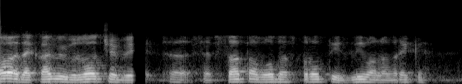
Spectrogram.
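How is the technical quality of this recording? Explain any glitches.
The recording is speech carried over a phone call, and it has two linked glitches around one network switch. Before it, the HD Voice link carries the full wideband speech with only light codec roughness.

Handover gap, 1.32 to 1.46 s: the call was passed from one network to another, and no speech frames arrived for about 140 ms. The voice fades within a few tens of milliseconds, then there is silence, and the speech in that stretch is lost.

Fallback to narrowband, 1.46 s to the end: after the switch the call drops from AMR-WB to an older narrowband codec, which fits a step down to around 7.4 kbit/s. Nothing above 4 kHz remains, so the voice sounds muffled, duller and rougher.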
